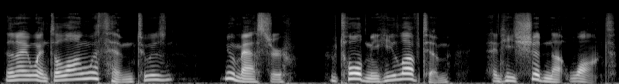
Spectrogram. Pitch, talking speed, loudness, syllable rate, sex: 175 Hz, 205 wpm, -18 LUFS, 5.1 syllables/s, male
